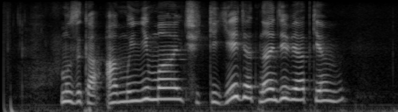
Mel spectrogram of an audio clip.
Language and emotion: Russian, positive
